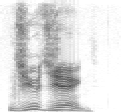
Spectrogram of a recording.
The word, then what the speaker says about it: Zhejiang: Zhejiang. – The Zhejiang province in China, where in the early 90s, in 1992 specifically, the people that lived in the villages near these ponds.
